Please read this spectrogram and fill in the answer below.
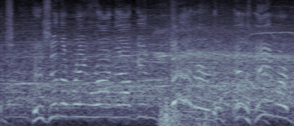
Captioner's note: body thudding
